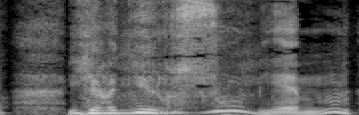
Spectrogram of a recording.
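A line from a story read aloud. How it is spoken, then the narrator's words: Whispered. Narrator (Polish): wyszeptała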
